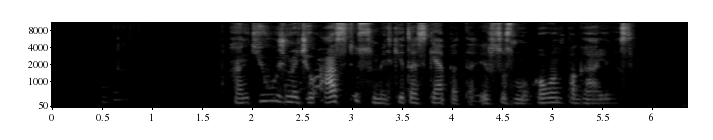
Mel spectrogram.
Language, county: Lithuanian, Vilnius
